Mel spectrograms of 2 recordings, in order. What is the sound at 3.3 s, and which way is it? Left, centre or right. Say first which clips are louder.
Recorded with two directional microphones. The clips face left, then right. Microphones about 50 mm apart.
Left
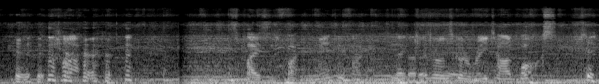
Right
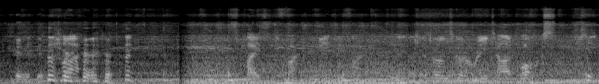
Speech: left 1 dB; left.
